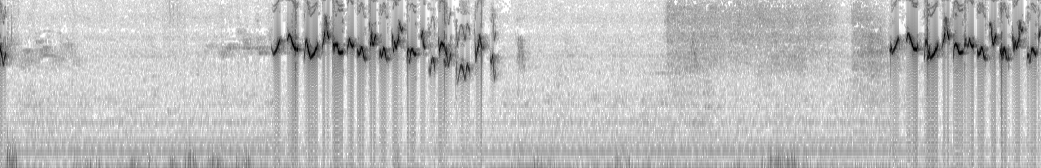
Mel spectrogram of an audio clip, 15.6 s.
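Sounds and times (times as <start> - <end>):
ultramarine grosbeak song: 0.0 - 1.3, 3.1 - 8.0, 13.0 - 15.6.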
